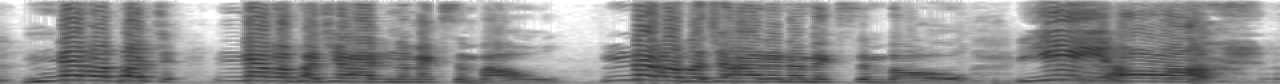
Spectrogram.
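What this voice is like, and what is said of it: Failed Southern accent, sounds New York. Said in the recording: “neither of us can do a Southern accent? ... that sounds like John Mulaney trying to do like an old man's accent ... It sounds more New York-y.”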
